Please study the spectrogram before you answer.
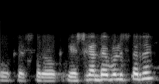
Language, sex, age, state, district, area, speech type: Kannada, male, 30-45, Karnataka, Gulbarga, urban, conversation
